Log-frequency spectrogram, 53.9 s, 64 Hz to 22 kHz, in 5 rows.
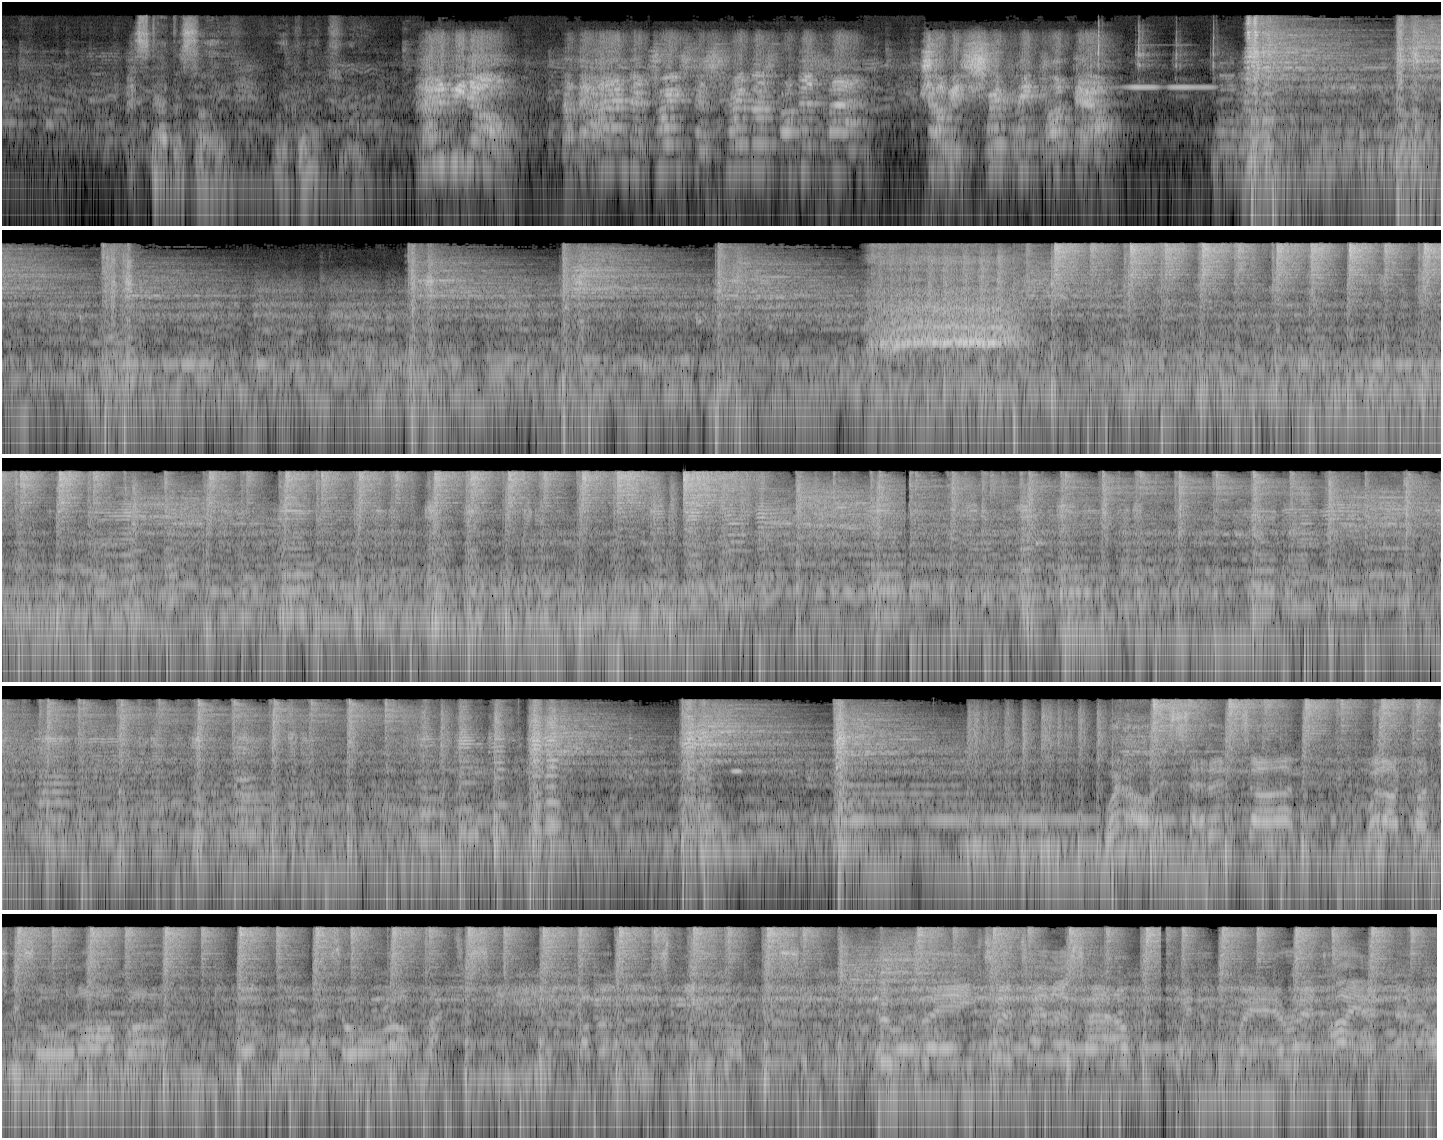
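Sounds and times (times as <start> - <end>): live folk-rock band playing: 9.1 - 53.9.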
